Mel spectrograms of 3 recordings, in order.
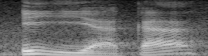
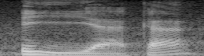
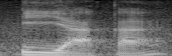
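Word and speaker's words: إِيَّاكَ: Kalau dalam ilmu tajwid iyaka ya itu ditasydid dan bacaannya harus ditekan iyaka diterjemahkan hanya kepadamu ya Allah. Tapi kalau seandainya bacanya ini kok lurus tanpa tasdid iyaka tanpa tasdid. Kalau di Indonesia mungkin hanya Y-nya cuma satu. Heeh. tanpa tasdid itu artinya nanti akan berubah jauh bukan hanya kepadamu ya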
